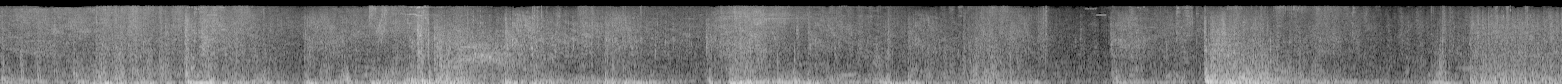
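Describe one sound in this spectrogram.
Gunfire and energy blasts boom and crackle in quick bursts.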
